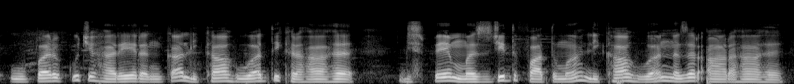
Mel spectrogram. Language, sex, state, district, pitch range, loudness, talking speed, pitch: Hindi, male, Jharkhand, Ranchi, 120-155 Hz, -16 LUFS, 150 wpm, 130 Hz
